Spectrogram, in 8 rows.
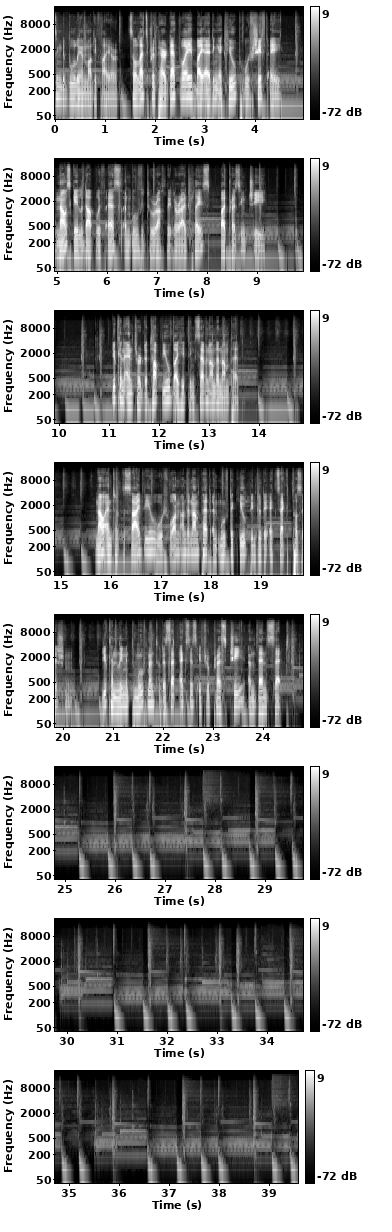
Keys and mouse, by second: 1.0 Tab, 1.7 shift+middle click, 2.4 shift+a, 5.8 s, 10.7 KP_7, 11.9 g, 13.5 middle click, 14.0 s, 15.1-15.9 middle drag, 16.5 KP_1, 18.3-18.7 shift+middle drag, 19.8 g, 22.0-22.4 shift+middle drag, 24.9 g, 29.1-29.4 shift+middle drag, 31.4 g, 35.5-35.8 shift+middle drag, 37.2-38.2 drag.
